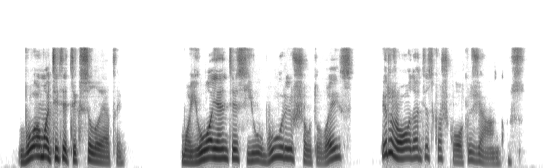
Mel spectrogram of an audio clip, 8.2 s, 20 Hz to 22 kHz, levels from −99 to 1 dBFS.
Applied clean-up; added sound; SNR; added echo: neural mask model Resemble Enhance denoiser.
